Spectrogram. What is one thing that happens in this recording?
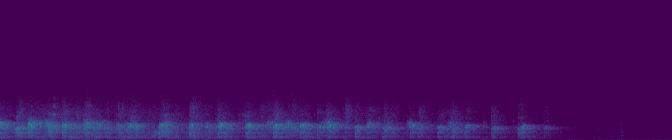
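A jazz band plays loudly with horns, piano and drums, then stops.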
